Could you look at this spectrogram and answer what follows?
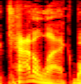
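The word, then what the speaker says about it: Cattleack: Did I say Cattleback? Sorry, Cadillac Barbecue. And it sounds like a car, but it's actually like, you know, cattle and then ack, A-C-K.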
